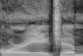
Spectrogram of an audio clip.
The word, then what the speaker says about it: Rahm: Is it Rahm? It's pronounced R-A-H-M, Rahm.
